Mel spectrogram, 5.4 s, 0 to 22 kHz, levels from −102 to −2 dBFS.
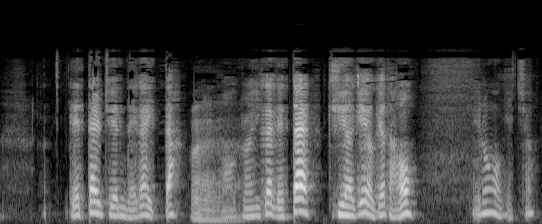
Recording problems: garbled, watery; badly; nothing above 7.5 kHz

